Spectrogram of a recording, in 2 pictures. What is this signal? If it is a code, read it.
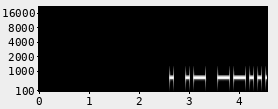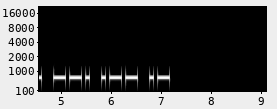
Morse code, heard as a keyed tone, about 15 wpm, 700 Hz. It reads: EA7GWA
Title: DXCC-100 Call Signs - 6 Characters - Repeated 3x - 15wpm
